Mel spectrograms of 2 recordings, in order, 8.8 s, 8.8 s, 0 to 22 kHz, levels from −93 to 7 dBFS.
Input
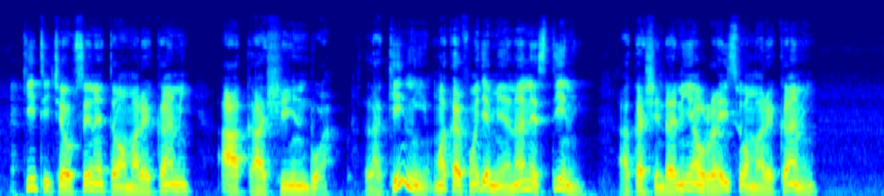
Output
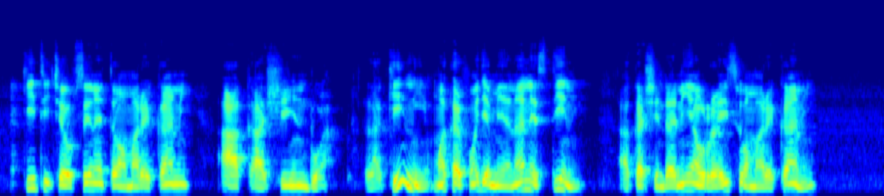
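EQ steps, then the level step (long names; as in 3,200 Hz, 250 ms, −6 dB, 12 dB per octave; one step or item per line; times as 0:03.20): elliptic band-pass filter 210–5,300 Hz, stop band 40 dB
dynamic equaliser 1,300 Hz, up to −4 dB, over −42 dBFS, Q 0.83
−4.0 dB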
